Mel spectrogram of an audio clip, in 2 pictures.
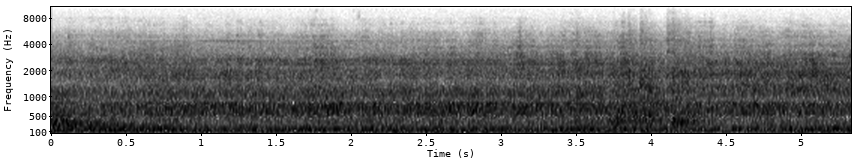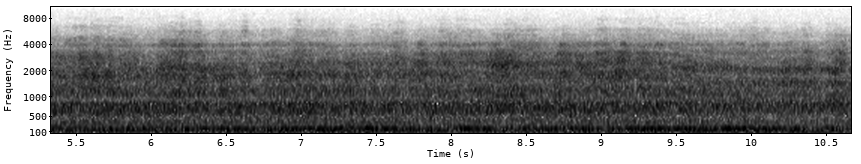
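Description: Embraer ERJ-145 regional jet's rear-mounted Rolls-Royce AE 3007 turbofans running as the jet rolls along the runway: a steady, loud jet noise with a low hum underneath.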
